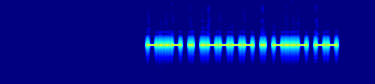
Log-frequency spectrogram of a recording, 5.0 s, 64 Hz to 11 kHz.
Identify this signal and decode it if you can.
Morse code, heard as a keyed tone, about 30 wpm, 700 Hz. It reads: XE1EXM
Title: DXCC-100 Call Signs - 6 Characters - Repeated 3x - 30wpm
